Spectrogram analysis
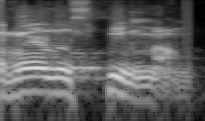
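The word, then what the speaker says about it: Rho Spearman: Se escribe con R minúscula H-O, y se escribe, ¿no? Como Spearman, y se pronuncia Rho-Spearman.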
